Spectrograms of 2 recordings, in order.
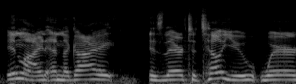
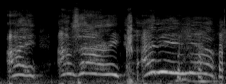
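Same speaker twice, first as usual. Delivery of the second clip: high-pitched mimicked apology; mock pleading; 14 semitones higher than usual. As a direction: imitate a panicked man begging off, voice way up. Mimics man begging while being punched.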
